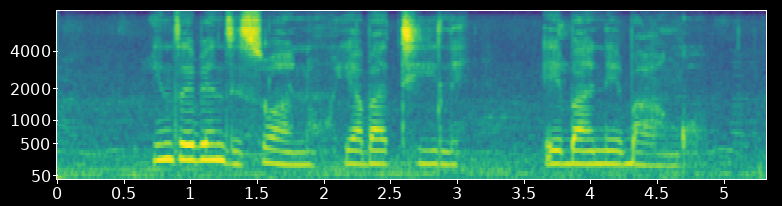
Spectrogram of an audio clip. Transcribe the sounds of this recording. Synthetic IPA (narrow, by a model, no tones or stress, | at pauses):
int͡sʼɛɓend͡zʱiswanɔjaɓatʰilɛː | ɓanɛɓaːŋɡʱɔ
